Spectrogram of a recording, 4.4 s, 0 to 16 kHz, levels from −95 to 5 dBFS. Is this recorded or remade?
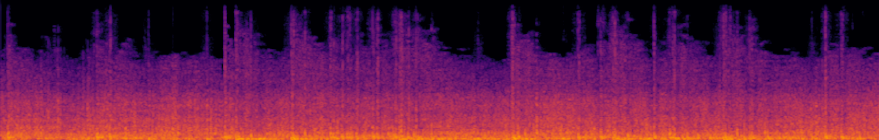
remade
